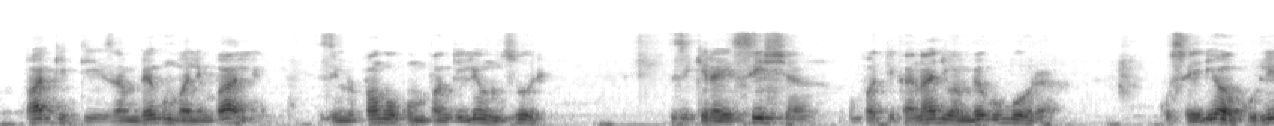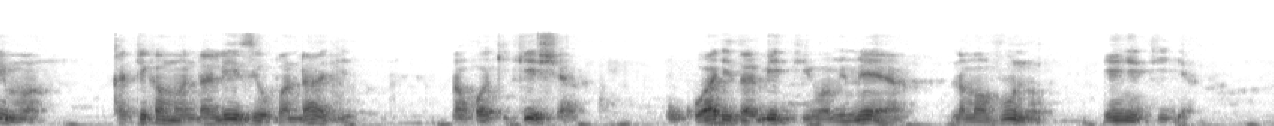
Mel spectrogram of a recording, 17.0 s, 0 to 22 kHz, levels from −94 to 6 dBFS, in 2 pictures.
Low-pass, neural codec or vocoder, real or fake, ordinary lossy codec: 7.2 kHz; codec, 24 kHz, 3.1 kbps, DualCodec; fake; AAC, 48 kbps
